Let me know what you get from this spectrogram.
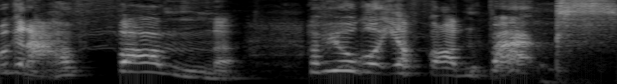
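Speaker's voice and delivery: full-on high screaming yell, fun drawn out. Retelling a team building scene, imitating Alan Partridge screaming. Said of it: "he just screams at them".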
